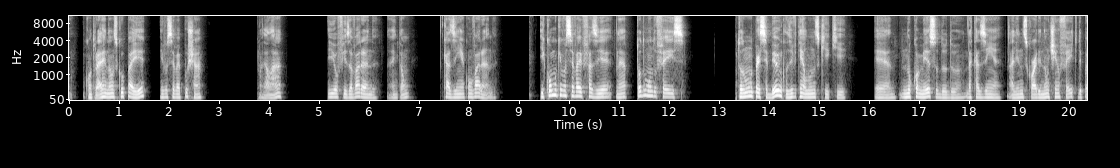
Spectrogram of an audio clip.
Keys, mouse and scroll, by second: 1.1 e, 6.3-9.4 middle drag, 9.4 click, 10.0 shift+click, 10.2 shift+click, 10.5-12.5 shift+drag.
